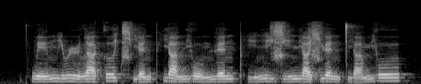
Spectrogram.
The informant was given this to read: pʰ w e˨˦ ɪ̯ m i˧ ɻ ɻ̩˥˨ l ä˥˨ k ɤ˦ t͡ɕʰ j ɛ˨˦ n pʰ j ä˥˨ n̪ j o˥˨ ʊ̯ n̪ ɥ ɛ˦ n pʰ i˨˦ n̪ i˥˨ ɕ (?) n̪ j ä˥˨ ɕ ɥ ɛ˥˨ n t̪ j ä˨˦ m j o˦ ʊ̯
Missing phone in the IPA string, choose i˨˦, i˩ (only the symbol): i˨˦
